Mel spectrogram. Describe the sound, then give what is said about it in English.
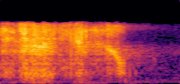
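A short, breathy whooshing noise made by a voice, imitating Darth Nihilus draining the Force from Kanan Jarrus with a sucking sound that sweeps downward and fades out in under a second, fairly loud. “that's the sound of the force being sucked out of him”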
